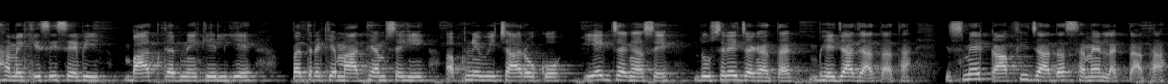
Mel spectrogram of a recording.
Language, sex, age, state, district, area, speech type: Hindi, male, 18-30, Uttar Pradesh, Sonbhadra, rural, spontaneous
